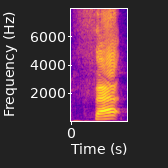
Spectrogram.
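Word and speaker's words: Phatt: are football players right full back fat Watts and then fat is spelled p-h-a-t-t fat Watts I've I've uh I've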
